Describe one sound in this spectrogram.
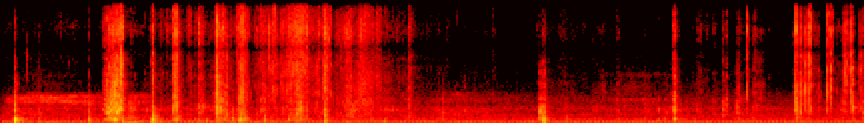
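Plastic wrapping crinkles as a box is unwrapped.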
